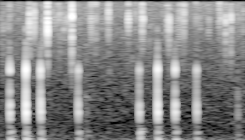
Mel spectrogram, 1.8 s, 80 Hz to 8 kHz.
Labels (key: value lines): label: biophony, knock
recorder: SoundTrap 300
